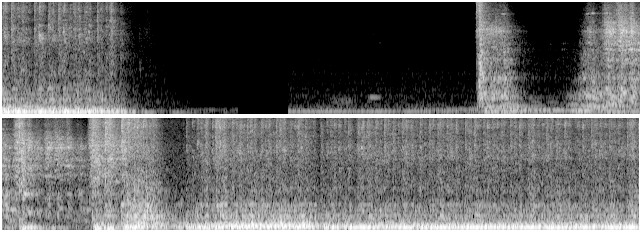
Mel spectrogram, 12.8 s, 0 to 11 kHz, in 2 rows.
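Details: 1964 Impala drag car, first start in decades after cleaning points and setting them at 0.016 in and borescoping under the valve covers: starter churns steadily, short pause, then the big block catches into a deep, lumpy, even rumble; normal cold start.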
